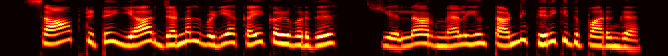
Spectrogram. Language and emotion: Tamil, disgusted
